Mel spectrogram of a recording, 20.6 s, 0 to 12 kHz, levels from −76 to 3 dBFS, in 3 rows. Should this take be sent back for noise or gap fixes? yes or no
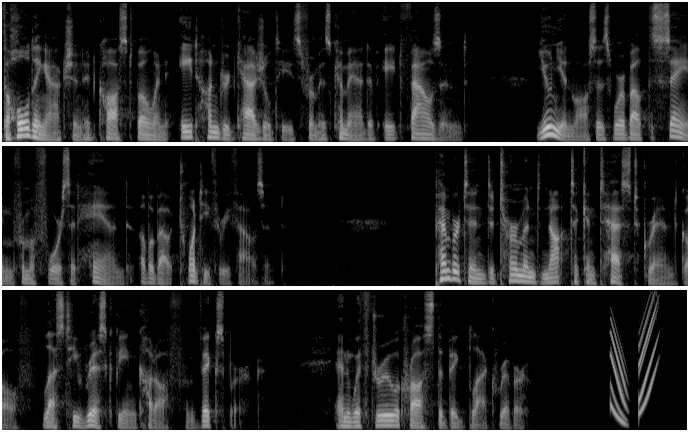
yes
